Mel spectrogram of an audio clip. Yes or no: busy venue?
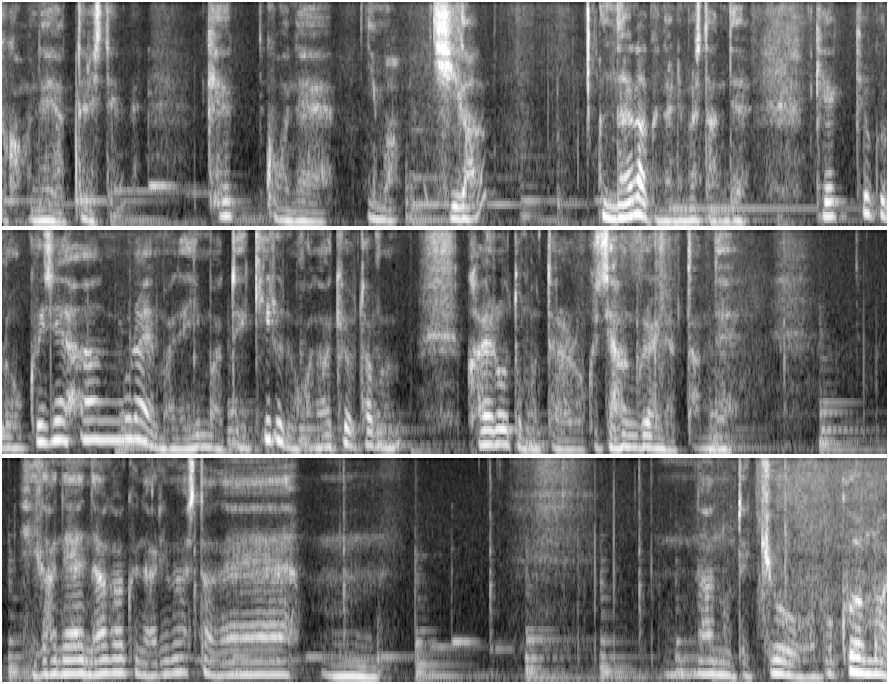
no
